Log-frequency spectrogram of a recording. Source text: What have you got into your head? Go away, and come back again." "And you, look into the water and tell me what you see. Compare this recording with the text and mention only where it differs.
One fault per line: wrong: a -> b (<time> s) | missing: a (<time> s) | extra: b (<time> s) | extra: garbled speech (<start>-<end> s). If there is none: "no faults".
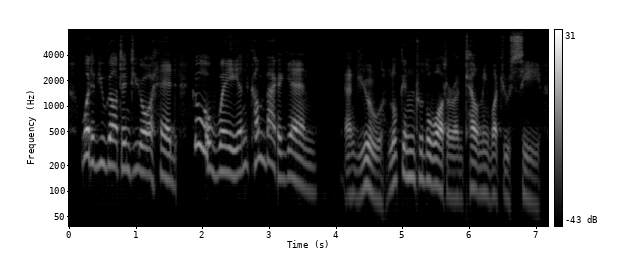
no faults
